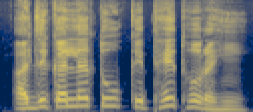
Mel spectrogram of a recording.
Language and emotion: Sindhi, neutral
